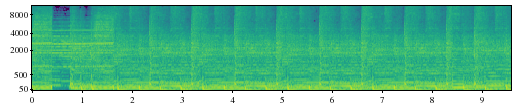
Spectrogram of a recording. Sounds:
music

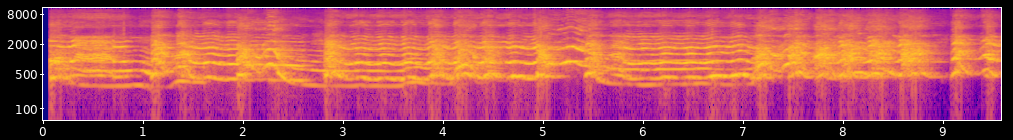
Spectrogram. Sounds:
inside a small room, domestic animals, animal, howl, dog

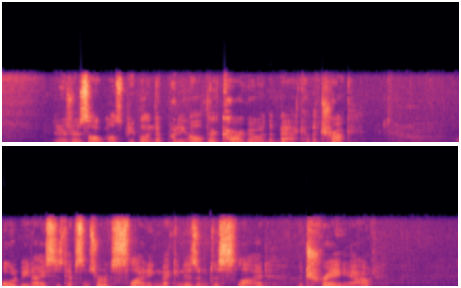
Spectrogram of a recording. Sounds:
speech

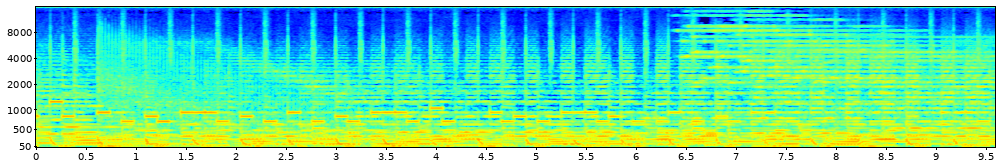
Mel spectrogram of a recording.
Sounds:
music

